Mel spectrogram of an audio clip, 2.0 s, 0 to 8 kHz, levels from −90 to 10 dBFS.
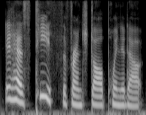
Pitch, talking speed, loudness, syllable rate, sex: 220 Hz, 245 wpm, -19 LUFS, 5.1 syllables/s, female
